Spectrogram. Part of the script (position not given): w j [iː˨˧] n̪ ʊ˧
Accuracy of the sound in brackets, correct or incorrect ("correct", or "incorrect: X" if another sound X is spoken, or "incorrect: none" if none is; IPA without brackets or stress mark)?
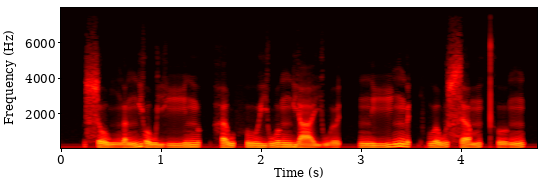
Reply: correct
